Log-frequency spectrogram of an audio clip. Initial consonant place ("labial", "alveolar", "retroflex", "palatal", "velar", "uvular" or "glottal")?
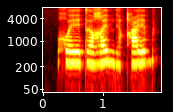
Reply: uvular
